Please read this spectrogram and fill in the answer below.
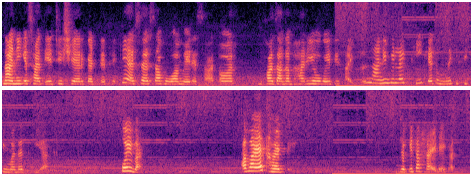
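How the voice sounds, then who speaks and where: A high-pitched woman at a moderate pace, with ordinary pitch variation, big swings in loudness and long, frequent pauses. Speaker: horror story narrator. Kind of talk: horror storytelling narration.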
